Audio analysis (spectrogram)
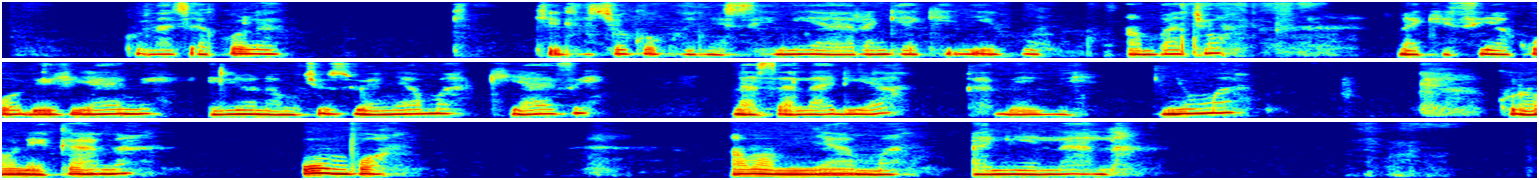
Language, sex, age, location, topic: Swahili, female, 25-35, Mombasa, agriculture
